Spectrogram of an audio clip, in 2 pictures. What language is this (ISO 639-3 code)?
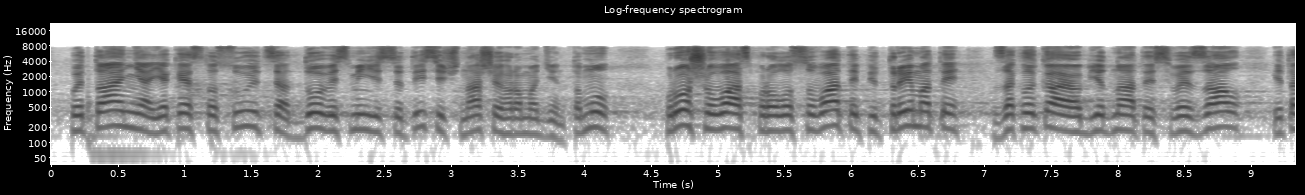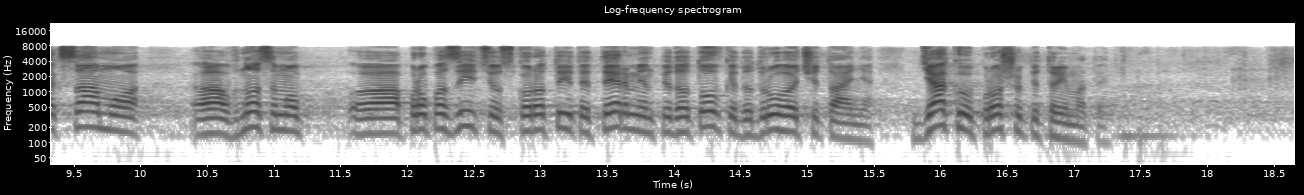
ukr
